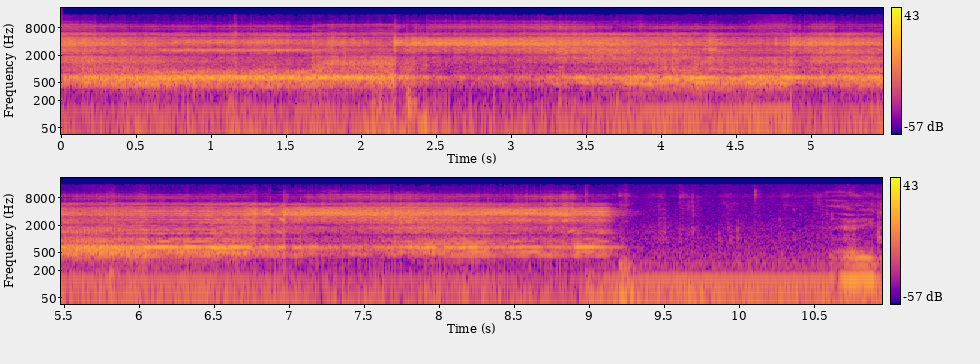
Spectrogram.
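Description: Star Wars Darth Vader alarm clock radio playing music through its small speaker, the clock's demo mode. The sound cuts off suddenly about nine seconds in.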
